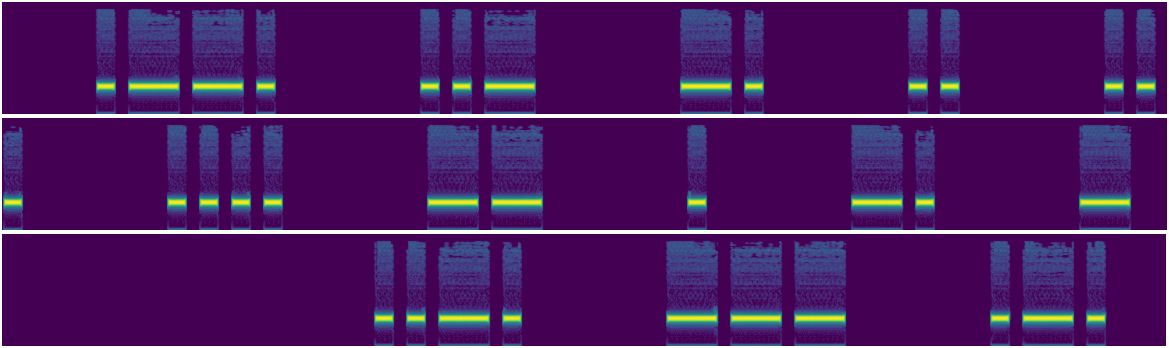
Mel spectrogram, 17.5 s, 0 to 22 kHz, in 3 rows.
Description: Morse code, heard as a keyed tone, about 15 wpm, spaced as for 8 wpm, 1000 Hz. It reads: PUNISHMENT FOR
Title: 8 WPM morse code quotes for Thu, 29 Feb 2024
